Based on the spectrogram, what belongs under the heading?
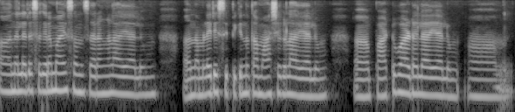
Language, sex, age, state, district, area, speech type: Malayalam, female, 18-30, Kerala, Thrissur, rural, spontaneous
